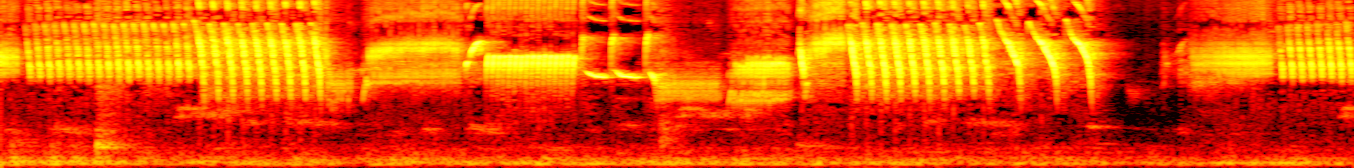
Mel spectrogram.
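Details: Canary lure song for teaching rolling singing: dense rapid trills repeated in bursts, interspersed with flat whistled tones, quick slurred notes and short pauses, lasting throughout.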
